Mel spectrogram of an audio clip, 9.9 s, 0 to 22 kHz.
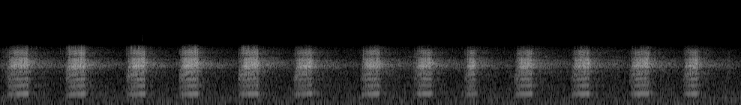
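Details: Ducks recorded between 28 March and 3 April 2021, giving a steady series of about thirteen nasal quacks in ten seconds, each a short harsh burst evenly spaced against quiet background.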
